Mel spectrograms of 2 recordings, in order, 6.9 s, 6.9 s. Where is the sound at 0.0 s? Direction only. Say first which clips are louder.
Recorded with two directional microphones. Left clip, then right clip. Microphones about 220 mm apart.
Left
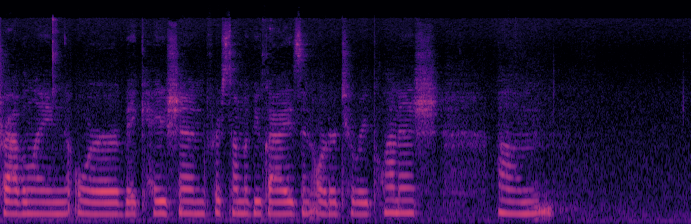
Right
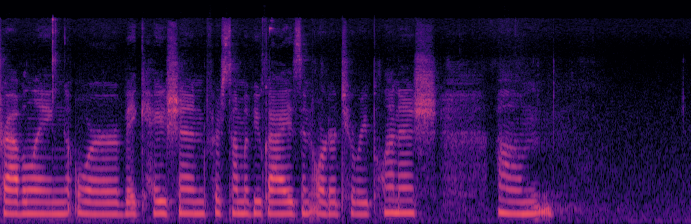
Right 8 dB; 40° right (ahead or behind).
